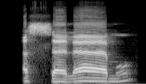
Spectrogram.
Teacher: السلام لا الف مدہ ہے، ایک الف کے برابر کھینچ کر پڑھیں گے، منہ کو کھینچنا نہیں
